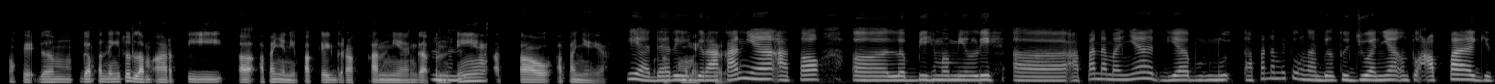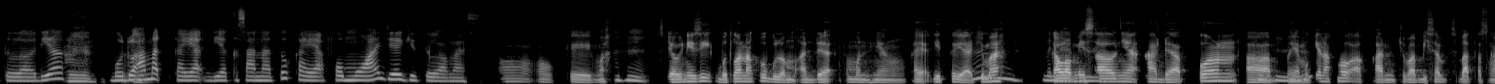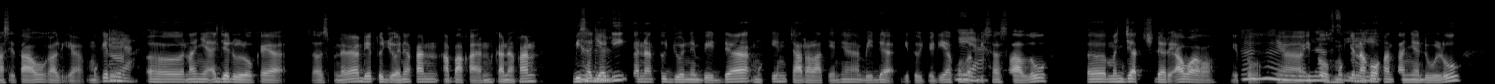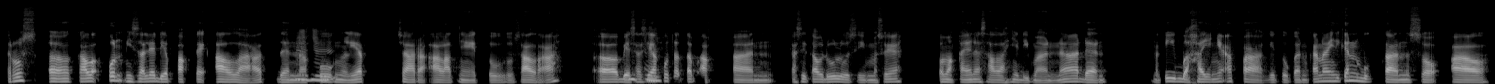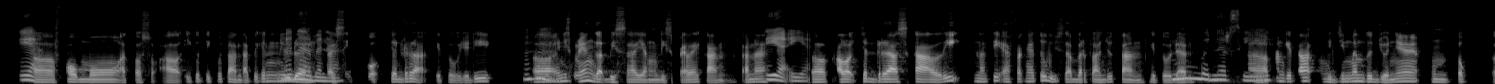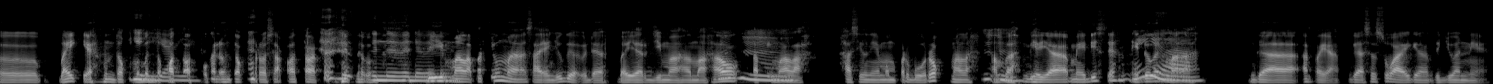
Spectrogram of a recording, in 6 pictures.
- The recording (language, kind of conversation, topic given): Indonesian, podcast, Jika harus memberi saran kepada pemula, sebaiknya mulai dari mana?
- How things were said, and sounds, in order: tapping; in English: "make sure"; in English: "FOMO"; in English: "men-judge"; other background noise; in English: "FOMO"; chuckle; laughing while speaking: "gitu"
